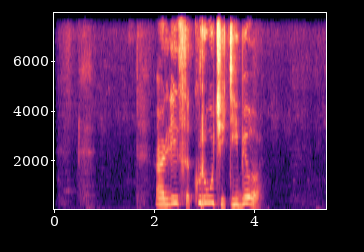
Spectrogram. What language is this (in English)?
Russian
